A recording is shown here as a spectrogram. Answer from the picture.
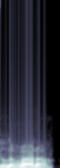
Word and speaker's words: Lovato: That's it, Lovato.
